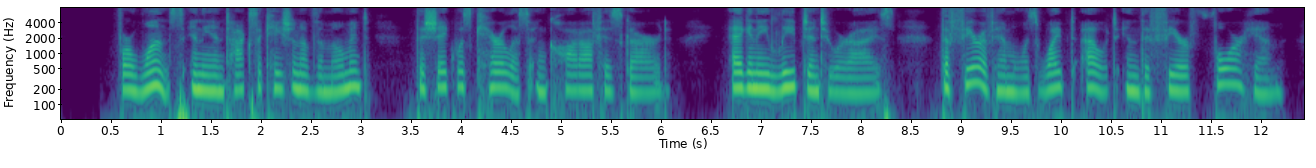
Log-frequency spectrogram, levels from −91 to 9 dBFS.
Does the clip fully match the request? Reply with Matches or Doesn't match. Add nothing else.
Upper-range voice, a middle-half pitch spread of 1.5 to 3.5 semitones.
Matches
